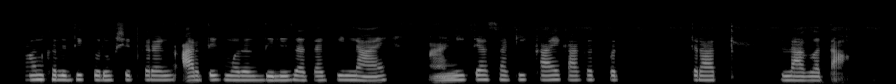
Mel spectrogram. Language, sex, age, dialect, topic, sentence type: Marathi, female, 31-35, Southern Konkan, agriculture, question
